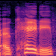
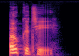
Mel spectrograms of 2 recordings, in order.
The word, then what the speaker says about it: Okatie: Yes, I was saying that John Marvin took some time to get to the crime scene because he was coming from Okatie, but it's actually pronounced Okatie.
